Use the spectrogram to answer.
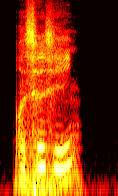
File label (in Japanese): ご主人, kawaii voice; ASMR; 二人称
